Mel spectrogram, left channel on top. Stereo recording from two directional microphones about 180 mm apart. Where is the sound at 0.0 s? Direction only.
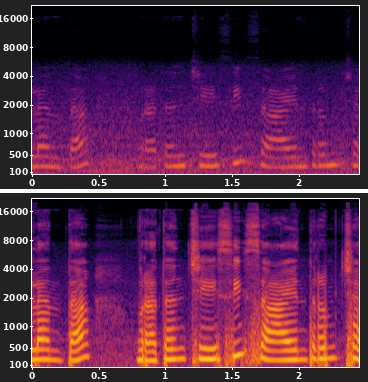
80° right.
